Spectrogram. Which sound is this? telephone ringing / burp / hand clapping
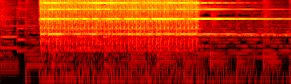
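telephone ringing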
